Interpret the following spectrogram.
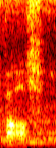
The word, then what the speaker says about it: Bath: And by the time he got to Bath, Americans say Bath, I don't think it was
